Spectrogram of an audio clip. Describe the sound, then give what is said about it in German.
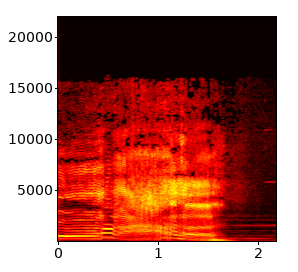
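A loud, drawn-out yawn from a single person, voiced and stretching for nearly two seconds, its pitch swelling upward before sliding down and trailing off into quiet. “Kann wir nicht mal gähnen?”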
